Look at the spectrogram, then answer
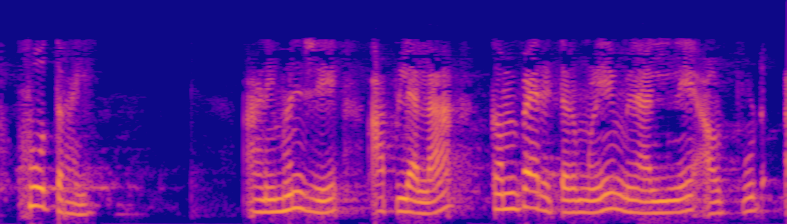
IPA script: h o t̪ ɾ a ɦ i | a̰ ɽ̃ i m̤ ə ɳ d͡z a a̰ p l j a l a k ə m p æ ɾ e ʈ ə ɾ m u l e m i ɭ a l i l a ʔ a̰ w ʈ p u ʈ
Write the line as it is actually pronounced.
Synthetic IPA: h o t̪ ɾ a ɦ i | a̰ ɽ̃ i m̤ ə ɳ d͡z e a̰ p l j a l a k ə m p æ ɾ e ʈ ə ɾ m u ɭ e m i ɭ a l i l e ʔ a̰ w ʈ p u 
